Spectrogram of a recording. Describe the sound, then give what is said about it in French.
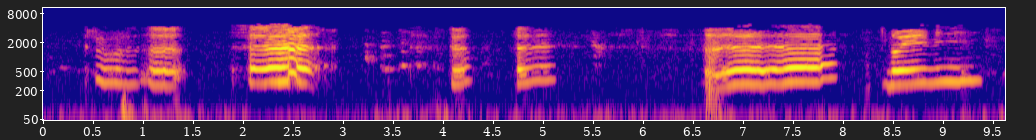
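A voice whimpering and sobbing in several wavering, high-pitched bursts separated by short pauses, loud and wordless. “Moi maintenant, je vais me mettre à pleurer.”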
